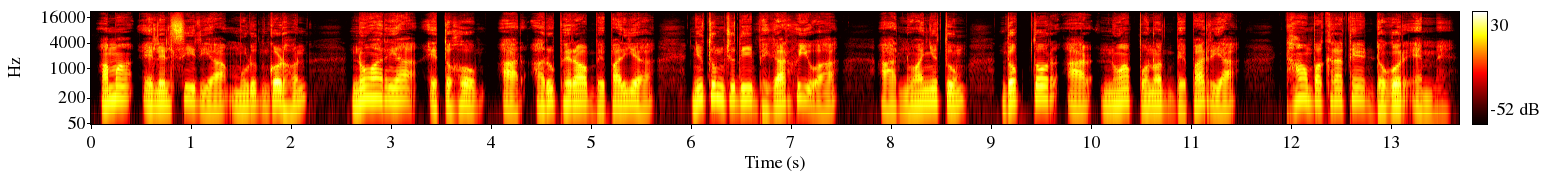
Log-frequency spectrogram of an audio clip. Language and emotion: Santali, neutral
